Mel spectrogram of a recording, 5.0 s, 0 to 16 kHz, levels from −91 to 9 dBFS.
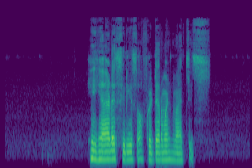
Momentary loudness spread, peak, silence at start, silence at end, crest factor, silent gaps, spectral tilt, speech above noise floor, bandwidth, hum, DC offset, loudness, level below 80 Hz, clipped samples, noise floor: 13 LU; -4 dBFS; 1.8 s; 0.85 s; 20 dB; none; -6 dB/octave; 48 dB; 11.5 kHz; none; under 0.1%; -22 LUFS; -70 dBFS; under 0.1%; -69 dBFS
